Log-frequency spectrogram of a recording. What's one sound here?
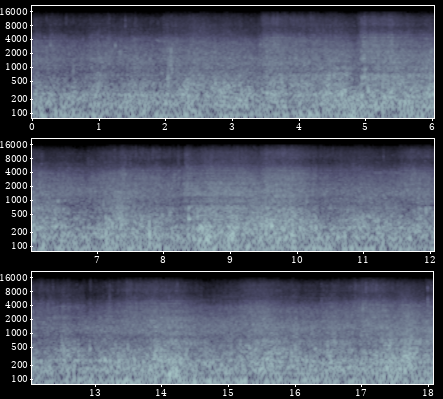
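A ship's engine rumbles low and steady nearby.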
